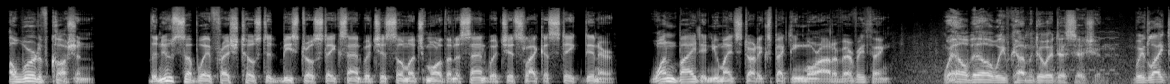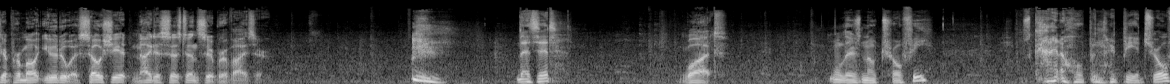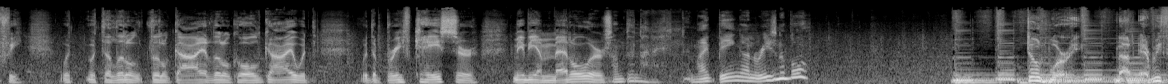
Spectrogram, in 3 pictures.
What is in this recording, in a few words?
Disgruntled Employee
